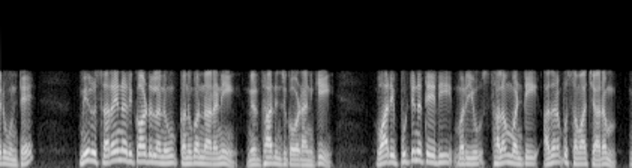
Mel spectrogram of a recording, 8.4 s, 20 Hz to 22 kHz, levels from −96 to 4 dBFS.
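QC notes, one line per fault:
Nothing stood out on listening to this speech, which carries the narrow telephone band expected of G.711 coding.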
